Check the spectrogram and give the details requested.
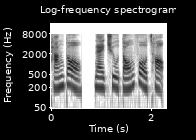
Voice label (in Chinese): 聽著，𠊎就當火著, 客語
